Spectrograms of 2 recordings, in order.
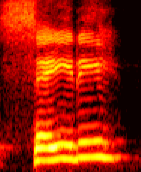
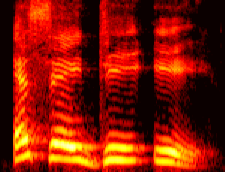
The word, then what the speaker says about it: Sade: was like is it Sadi? Is it uh you know sad? Is it sad? S A D E. Everybody said it different.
